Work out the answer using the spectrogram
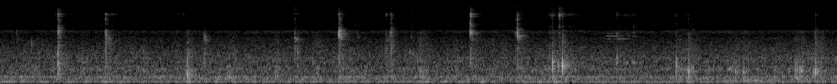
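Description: Close-miked eating: irregular sharp crunches and mouth clicks from chewing fried pakoda, a dozen or so scattered through, over a steady low background hum.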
